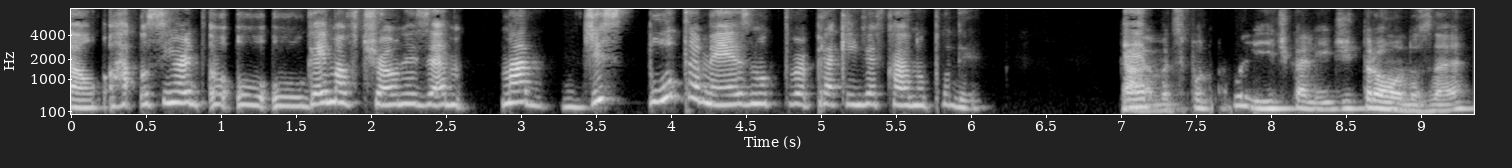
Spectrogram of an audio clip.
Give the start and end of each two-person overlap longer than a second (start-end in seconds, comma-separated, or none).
none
